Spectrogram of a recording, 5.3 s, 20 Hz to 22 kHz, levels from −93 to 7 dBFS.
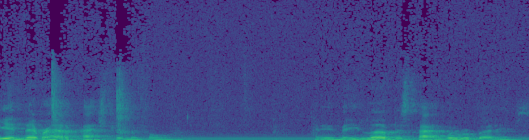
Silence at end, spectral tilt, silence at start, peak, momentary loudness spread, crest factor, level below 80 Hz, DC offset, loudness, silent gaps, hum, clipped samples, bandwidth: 0 s; -6.5 dB/octave; 0 s; -14 dBFS; 20 LU; 18 dB; -68 dBFS; under 0.1%; -31 LUFS; none; 60 Hz at -50 dBFS; under 0.1%; over 20 kHz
